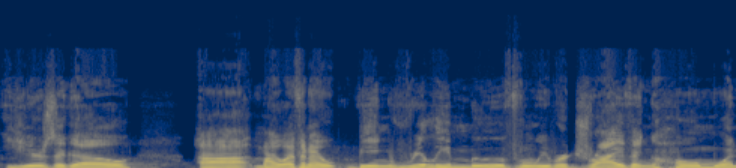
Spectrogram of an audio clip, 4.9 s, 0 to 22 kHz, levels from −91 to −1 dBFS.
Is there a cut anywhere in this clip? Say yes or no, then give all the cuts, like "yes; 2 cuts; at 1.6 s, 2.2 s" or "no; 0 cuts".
no; 0 cuts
